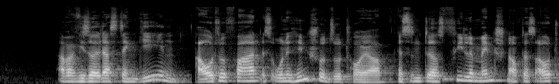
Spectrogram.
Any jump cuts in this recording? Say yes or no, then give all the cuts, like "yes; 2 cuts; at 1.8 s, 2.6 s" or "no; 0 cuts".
yes; 2 cuts; at 1.9 s, 4.4 s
